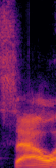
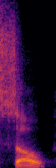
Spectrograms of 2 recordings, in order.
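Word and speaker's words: Sow: City So's head coach, and it is So, it's not Sal. I'm guilty of pronouncing it incorrectly for a while, but according to his head coach at Eastern Michigan, it's So.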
